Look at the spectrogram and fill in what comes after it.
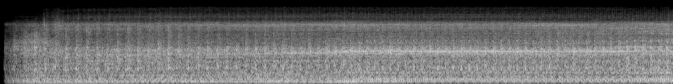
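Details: VAZ 2109, 1.8 L 8-valve 107 hp engine after engine repair: catches and settles into an even idle, rising slightly and holding steady with no knocks or misses; normal idle.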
